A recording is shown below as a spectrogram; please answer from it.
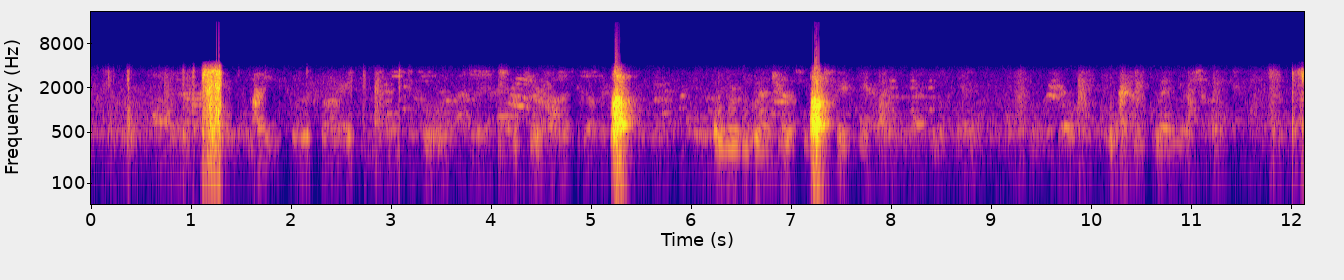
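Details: A domestic dog barking indoors: three sharp, loud single barks spaced a few seconds apart, over near-constant overlapping human speech.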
